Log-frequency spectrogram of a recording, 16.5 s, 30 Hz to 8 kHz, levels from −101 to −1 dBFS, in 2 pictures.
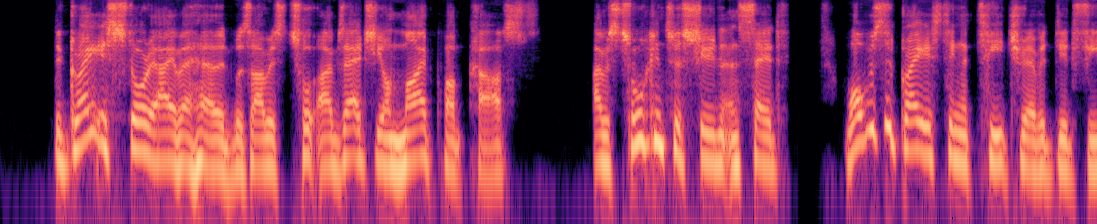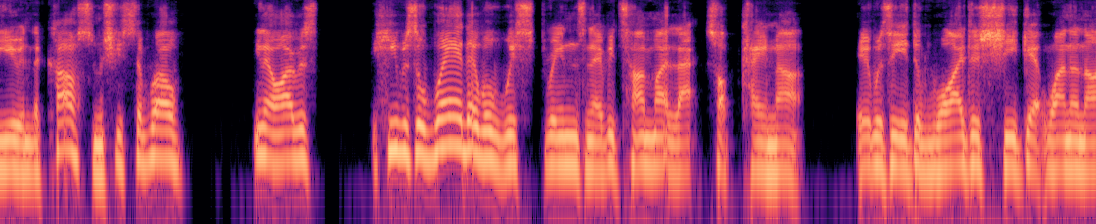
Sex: male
